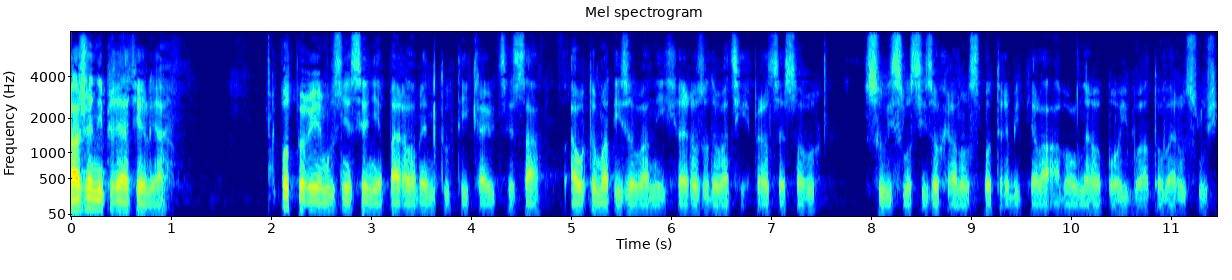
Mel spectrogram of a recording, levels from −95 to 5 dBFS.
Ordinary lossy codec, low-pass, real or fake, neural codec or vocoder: none; none; real; none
